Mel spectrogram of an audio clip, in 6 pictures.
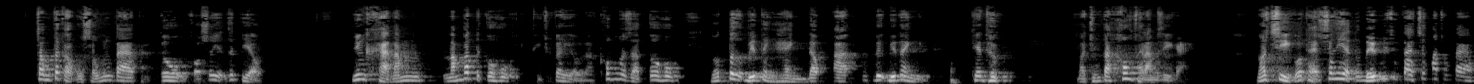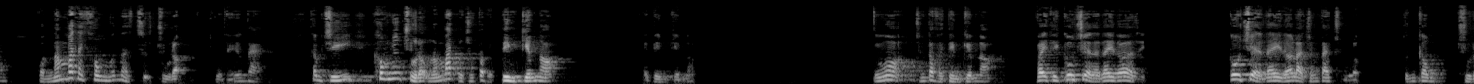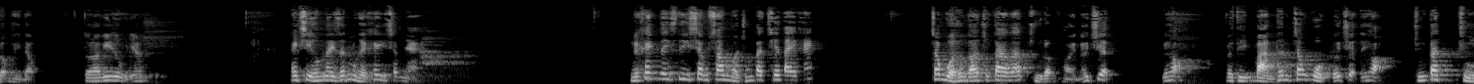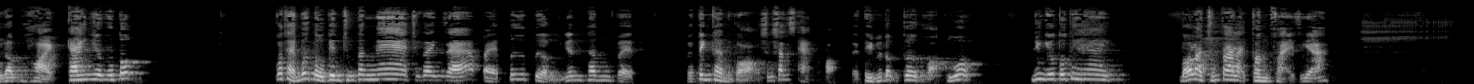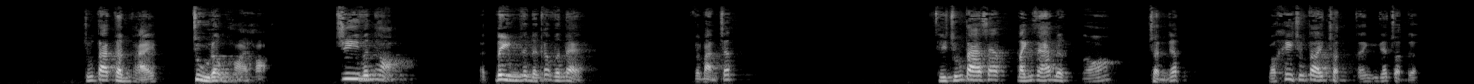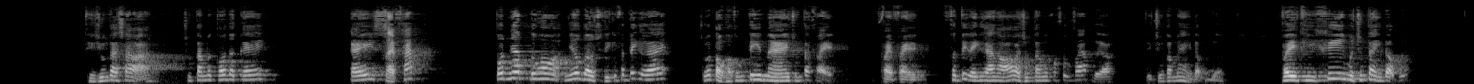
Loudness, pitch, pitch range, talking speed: -24 LUFS, 195 Hz, 165-225 Hz, 240 wpm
